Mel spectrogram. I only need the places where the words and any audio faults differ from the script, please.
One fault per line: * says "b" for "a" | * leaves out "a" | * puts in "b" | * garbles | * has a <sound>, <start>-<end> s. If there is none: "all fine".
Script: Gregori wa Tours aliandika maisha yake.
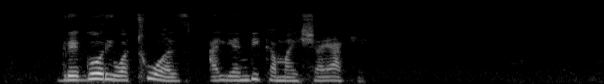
all fine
